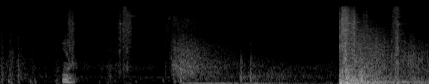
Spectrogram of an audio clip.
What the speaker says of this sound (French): Ça tire dans tous les sens, mais je sais pas où ça tire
